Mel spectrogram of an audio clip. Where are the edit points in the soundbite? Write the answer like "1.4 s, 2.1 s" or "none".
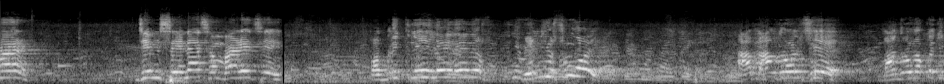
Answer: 2.9 s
